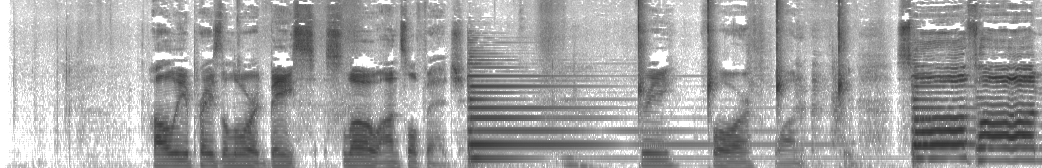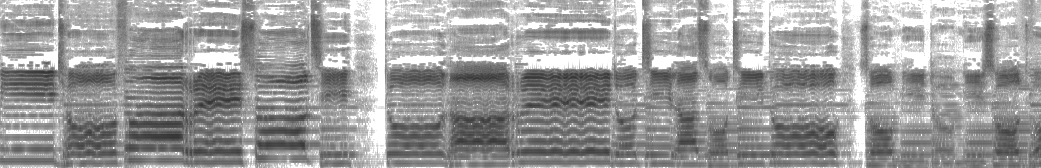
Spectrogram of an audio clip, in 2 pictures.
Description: Hallelujah Bass slow Solfege

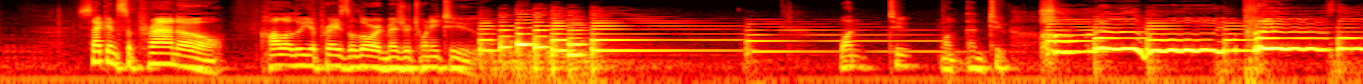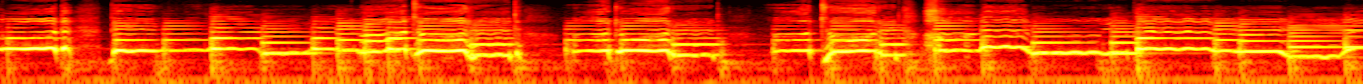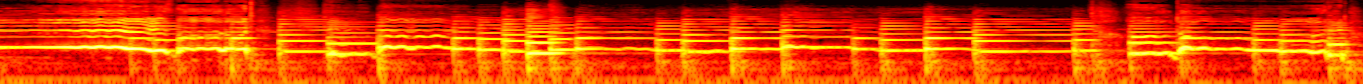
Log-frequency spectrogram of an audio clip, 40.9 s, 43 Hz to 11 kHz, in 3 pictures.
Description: Sop 2

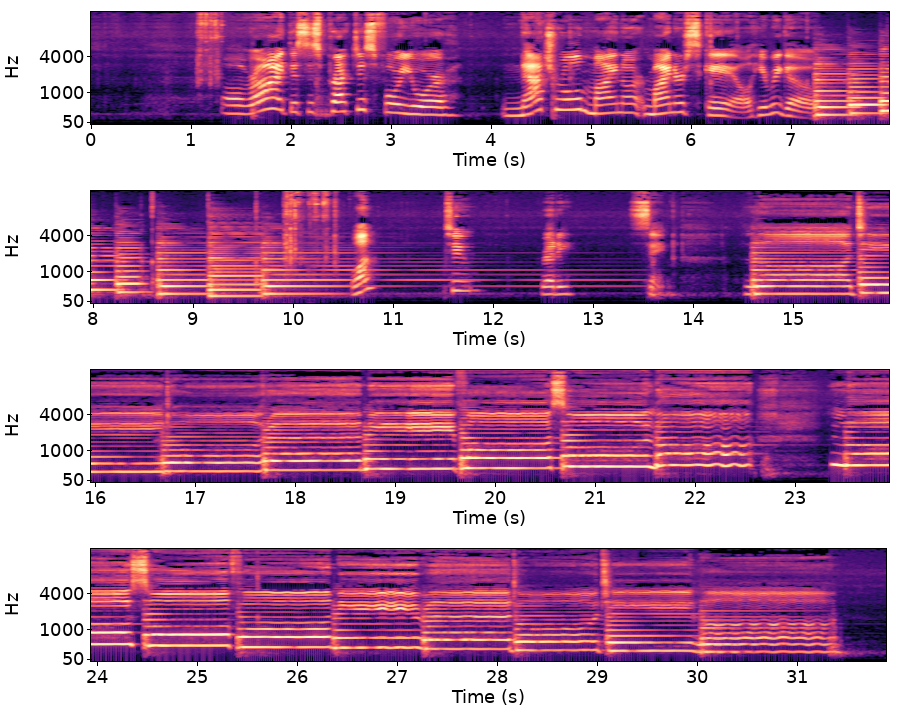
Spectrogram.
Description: Natural minor

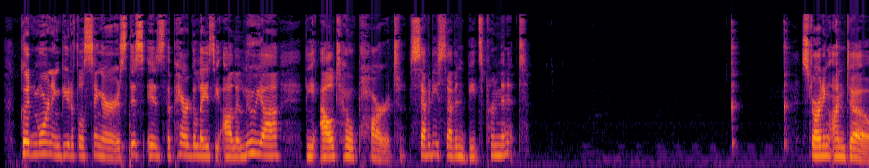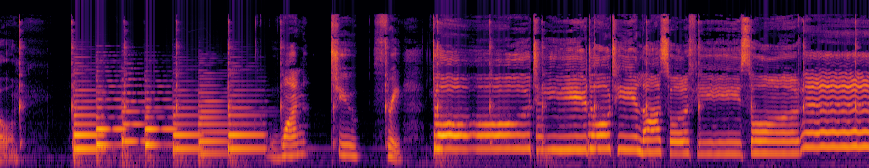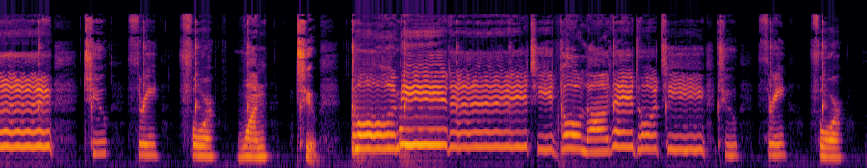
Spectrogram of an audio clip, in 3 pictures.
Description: Alto Alleluia Slow on Solfege

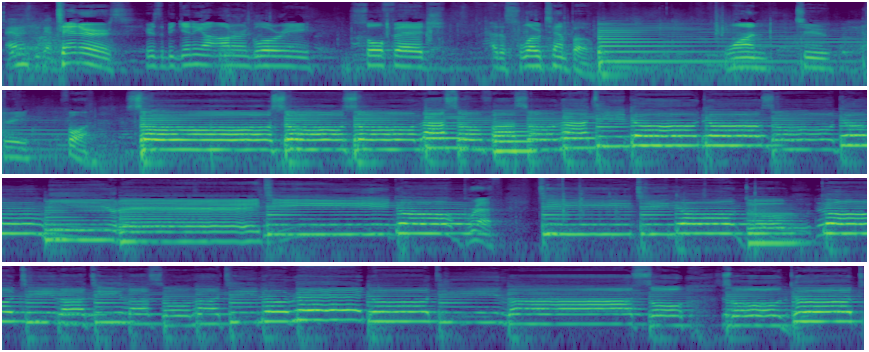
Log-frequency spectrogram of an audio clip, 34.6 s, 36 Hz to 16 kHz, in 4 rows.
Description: Tenors honor and glory slow first 17 measures; Wando Choir Class Placements

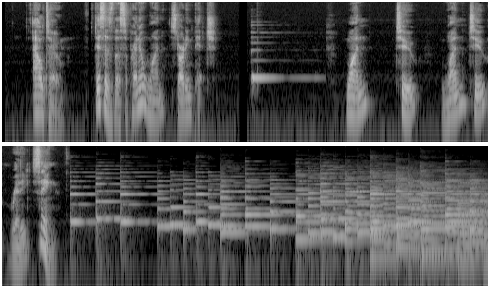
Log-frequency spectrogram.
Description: Alleluia alto prompt

